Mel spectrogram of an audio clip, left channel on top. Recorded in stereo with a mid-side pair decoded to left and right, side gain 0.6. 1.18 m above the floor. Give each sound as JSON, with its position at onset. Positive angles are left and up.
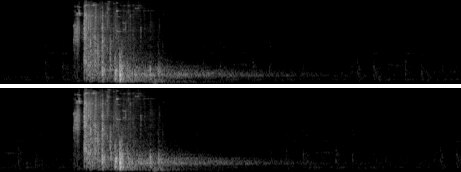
{"t": 0.7, "sound": "breaking glass", "azimuth_deg": -10, "distance_m": 0.7}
